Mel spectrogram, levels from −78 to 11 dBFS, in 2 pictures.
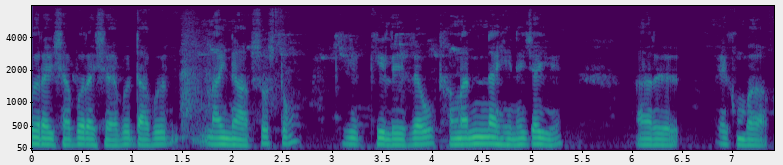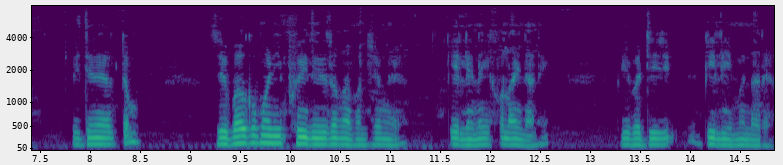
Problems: none marked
